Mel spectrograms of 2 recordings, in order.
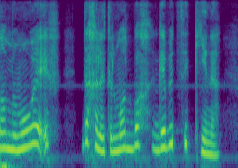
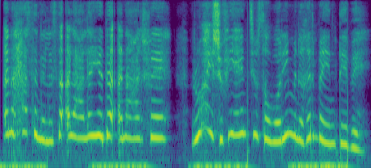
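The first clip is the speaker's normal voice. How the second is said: high, quick anxious voice; worried young woman; 8 semitones higher, faster than usual. A narrator's reading. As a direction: urge a friend on, fast and high. Narrator voices anxious Nour. (صوت بنت قلقة، عالٍ وسريع)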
